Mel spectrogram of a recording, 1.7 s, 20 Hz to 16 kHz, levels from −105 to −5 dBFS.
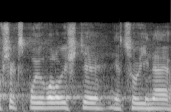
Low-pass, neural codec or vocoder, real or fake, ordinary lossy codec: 7.2 kHz; none; real; AAC, 96 kbps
